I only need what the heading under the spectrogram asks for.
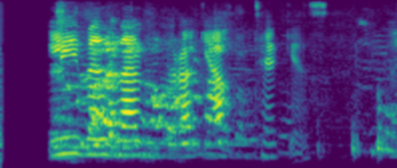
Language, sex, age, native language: Icelandic, female, 9, Icelandic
